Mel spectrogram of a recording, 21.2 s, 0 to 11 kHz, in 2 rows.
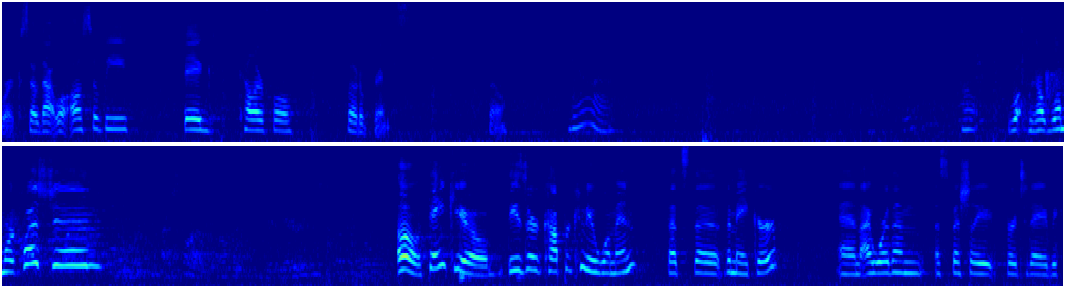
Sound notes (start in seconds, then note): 13.1 speaks faintly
